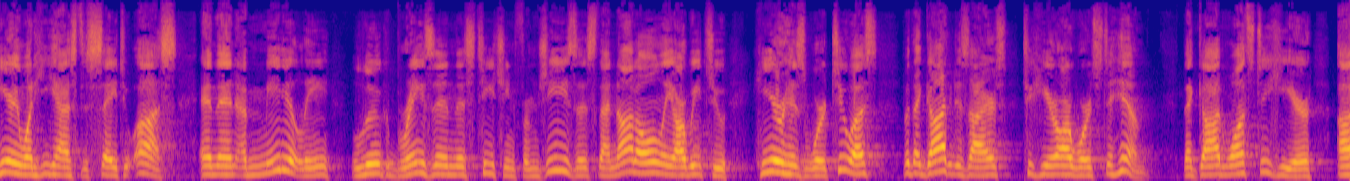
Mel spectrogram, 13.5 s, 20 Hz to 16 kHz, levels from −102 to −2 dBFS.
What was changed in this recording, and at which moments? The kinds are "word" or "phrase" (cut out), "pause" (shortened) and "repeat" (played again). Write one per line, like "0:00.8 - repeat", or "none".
0:09.5 - word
